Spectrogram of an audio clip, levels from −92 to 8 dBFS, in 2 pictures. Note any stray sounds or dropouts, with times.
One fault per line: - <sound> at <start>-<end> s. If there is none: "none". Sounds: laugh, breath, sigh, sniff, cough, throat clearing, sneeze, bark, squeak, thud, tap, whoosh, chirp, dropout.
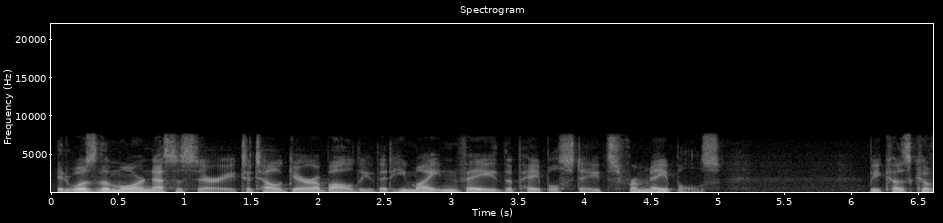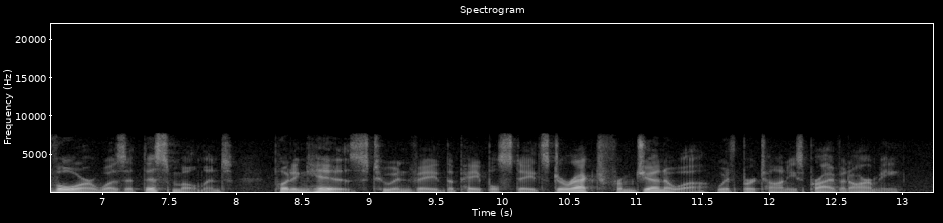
none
